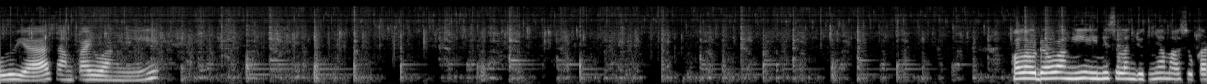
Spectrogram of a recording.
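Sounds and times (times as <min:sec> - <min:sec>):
shallots and garlic sizzling: 0:00.0 - 0:12.0
metal spatula scraping wok: 0:00.4 - 0:11.6
wok metallic ring: 0:01.3 - 0:10.8.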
